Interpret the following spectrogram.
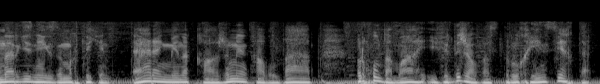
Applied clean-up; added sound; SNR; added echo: none; none; none; none.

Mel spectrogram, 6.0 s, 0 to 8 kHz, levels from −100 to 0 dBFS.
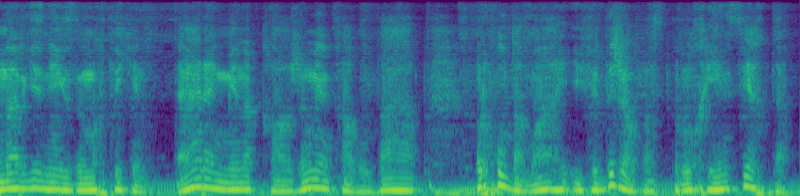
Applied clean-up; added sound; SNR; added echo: none; none; none; reverberation time 0.2 s.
